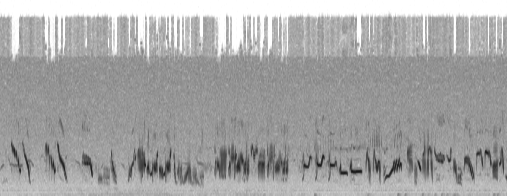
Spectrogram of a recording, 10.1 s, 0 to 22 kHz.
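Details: Calandra lark in flight near Divnoye village, Manych, northern Stavropol, early morning before 8 am on 21 April 2024 in calm air, pours out a nonstop, high, jumbled song of quick chirps, trills and rising whistles over a faint steady hum.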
